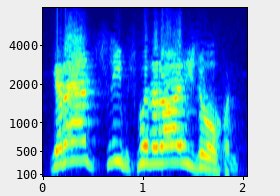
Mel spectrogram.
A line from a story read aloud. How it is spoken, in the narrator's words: he yells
